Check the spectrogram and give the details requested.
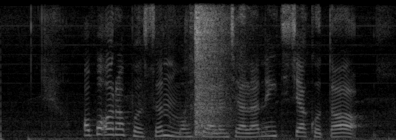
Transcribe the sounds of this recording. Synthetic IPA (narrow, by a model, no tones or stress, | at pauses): ɔpɔoɾab̥ɔ̤sənmɔŋd̥ʒ̥a̤lan̥d͡ʒ̥a̤lanɪŋd͡ʒ̥i̥̤t͡ʃaɡ̥o̤t̪ɔ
